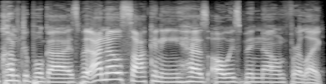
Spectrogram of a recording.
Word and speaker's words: Saucony: all she kept on her feet was them Sauconys, bro. And she would always love to correct people when they would say it wrong, when they would be like, Saucony.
